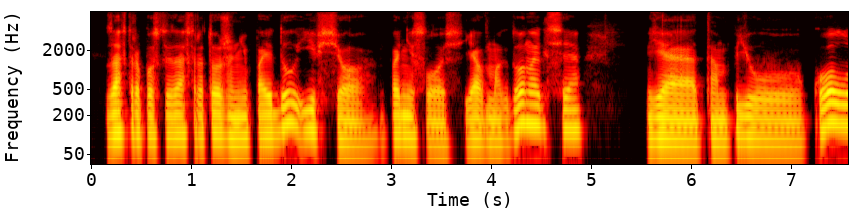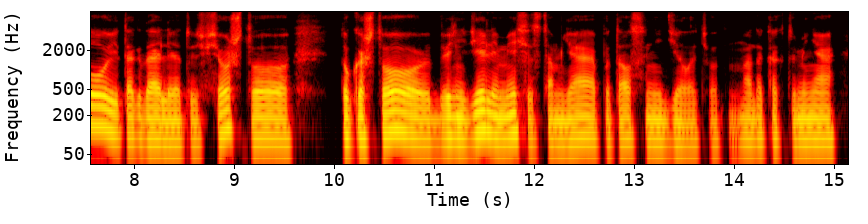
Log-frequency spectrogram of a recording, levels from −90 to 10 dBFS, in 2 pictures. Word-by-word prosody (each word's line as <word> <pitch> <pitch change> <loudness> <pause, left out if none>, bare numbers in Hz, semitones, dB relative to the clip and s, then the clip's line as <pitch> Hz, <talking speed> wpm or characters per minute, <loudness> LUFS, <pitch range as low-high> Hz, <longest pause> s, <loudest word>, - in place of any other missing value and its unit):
завтра-послезавтра 100 -1 +1
тоже 100 -1 +1
не 95 0 0
пойду". 100 +10 +1
И 120 -2 0
всё, 85 -5 -2
понеслось. 90 -6 -1
Я 90 +1 +3
в 85 - -5
"Макдональдсе", 125 - 0 0.6
я 90 -3 +4
там 85 -2 -2
пью 85 -3 -1
колу 140 0 +5
и 110 -4 +2
так 95 -1 -3
далее, 85 -2 +2
то 80 +1 -10
есть 80 0 -8
всё, 110 +4 0
что 90 -6 0 0.5
только - - +1
что 105 -5 +3
2 90 +3 -1
недели, 100 +4 +2
месяц 95 -2 -2
там 85 0 -4
я 90 +2 -1
пытался 85 +1 -5
не 85 -1 -2
делать. 80 -1 -6
Вот 80 +1 -12
надо 90 0 -6
как-то 85 -1 -10
меня 90 0 -1
90 Hz, 140 wpm, -24 LUFS, 85-100 Hz, 0.6 s, колу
